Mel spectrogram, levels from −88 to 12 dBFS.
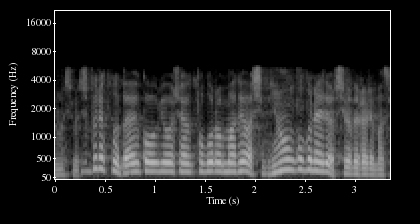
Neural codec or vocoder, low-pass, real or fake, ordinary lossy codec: autoencoder, 22.05 kHz, a latent of 192 numbers a frame, VITS, trained on one speaker; 5.4 kHz; fake; none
